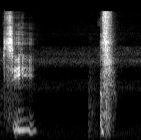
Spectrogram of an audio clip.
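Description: A man's voice trails off, followed by a pause. About a second and a half in comes one short, sharp burst of breath from the same speaker.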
